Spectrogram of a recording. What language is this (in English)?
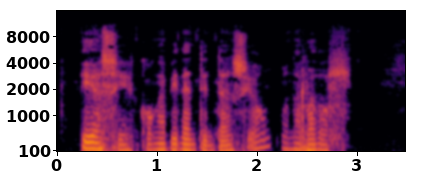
Galician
